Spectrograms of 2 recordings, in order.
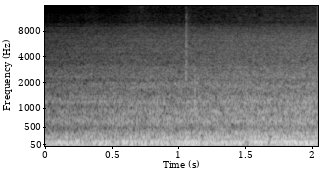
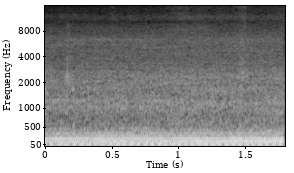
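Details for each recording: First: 2014 Chevy Cruze cabin blower after a cabin air filter change, once leaves that fell into the blower were removed: a smooth, steady low whoosh of air with no flutter, normal blower operation. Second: 2014 Chevy Cruze cabin blower on full blast after a cabin air filter change: a steady low droning rumble with a fixed low tone and faint rough flutter; leaves were later found.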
